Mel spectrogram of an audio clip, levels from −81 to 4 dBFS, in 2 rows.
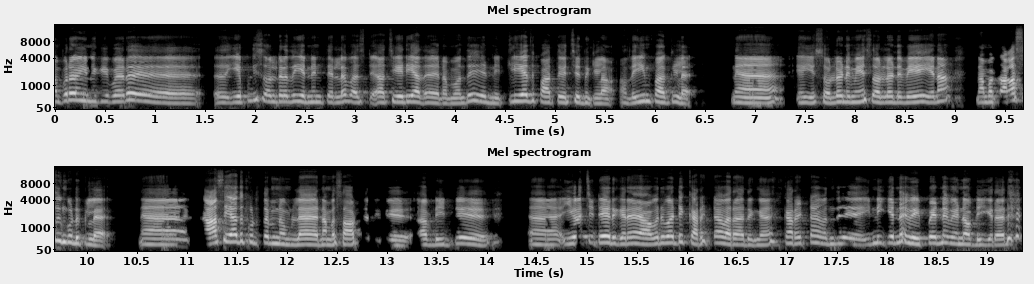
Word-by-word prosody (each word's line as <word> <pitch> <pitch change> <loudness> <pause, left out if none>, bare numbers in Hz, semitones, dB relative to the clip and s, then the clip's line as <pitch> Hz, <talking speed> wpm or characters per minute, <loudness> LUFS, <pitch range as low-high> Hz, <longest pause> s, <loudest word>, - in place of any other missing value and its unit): அப்புறம் 285 +5 +3
எனக்கு 245 -1 -6
வேற 245 +5 +1 0.9
அ - - -6 0.2
எப்பிடி 255 +8 -6
சொல்றது 240 0 -2
என்னன்னு 225 0 -6
தெரியல 220 +4 -2
ஃபர்ஸ்ட் 215 0 -5
அ - - +1
சரி 225 0 +1
அத 205 -1 -5
நம்ம 185 0 -6
வந்து 255 +7 -4 0.2
நெட்லயாவது 255 +7 0
பார்த்து 215 0 -1
வச்சிருந்துருங்கலாம். 195 -5 -4
அதையும் 235 +7 -3
பாக்கல. 215 -3 0 0.5
ந - - -1 0.6
ஐயோ! 205 -1 -3
சொல்லணுமே! 225 +3 +1
சொல்லணுமே! 215 0 +2 0.2
ஏன்னா 255 +3 +3 0.4
நம்ம 215 - -1
காசும் 295 +6 +4
குடுக்கல. 240 -8 +1 0.5
அ - - +2 0.6
காசையாவது 310 -2 +6
குடுத்தர்ணும்ல 240 -7 -1 0.2
நம்ம 205 0 0
சாப்டதுக்கு. 240 - -3 0.3
அப்பிடின்ட்டு 210 +3 -2 0.8
அ 210 - 0 0.3
யோசிச்சுட்டே 270 +1 +4
இருக்கிறேன். 240 0 +3
அவரு 250 +4 -1
பாட்டுக்கு 270 -1 0
கரெக்ட்டா 260 +3 -2
வராருங்க. 205 -2 -1 0.2
கரெக்ட்டா 250 +3 -2
வந்து 240 +2 -6 0.3
இன்னக்கி 260 +1 -1
என்ன, 310 -1 +2
இப்ப 255 +3 +3
என்ன 275 0 0
வேணும்? 225 -2 +2
அப்பிடிங்கிறாரு 200 +1 0
230 Hz, 150 wpm, -20 LUFS, 210-260 Hz, 0.9 s, காசையாவது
